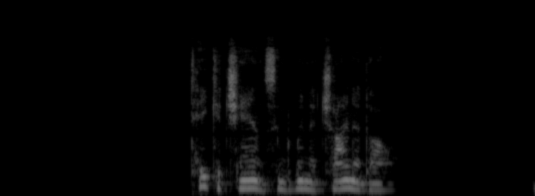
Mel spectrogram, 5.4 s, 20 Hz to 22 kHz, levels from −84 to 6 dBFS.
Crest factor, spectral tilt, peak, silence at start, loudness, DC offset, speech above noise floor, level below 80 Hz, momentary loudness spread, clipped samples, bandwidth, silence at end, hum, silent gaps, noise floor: 24 dB; -3 dB/octave; -26 dBFS; 1.9 s; -45 LUFS; under 0.1%; over 43 dB; -86 dBFS; 15 LU; under 0.1%; 13 kHz; 1.45 s; 50 Hz at -80 dBFS; none; under -90 dBFS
